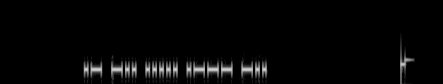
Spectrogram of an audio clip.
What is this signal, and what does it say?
Morse code, heard as a keyed tone, about 36 wpm, 700 Hz. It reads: AD5JD
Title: USA Call Signs - 5 Characters - 2x Character Spacing - 35wpm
